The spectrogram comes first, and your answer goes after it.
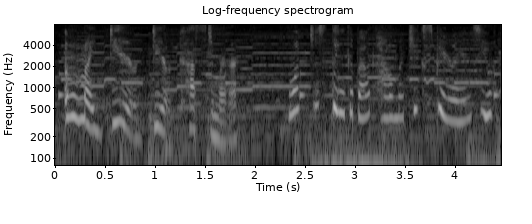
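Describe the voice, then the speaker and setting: A woman's voice: extremely high pitch, sing-song, normal speed. A woman voicing a small, mock-humble merchant creature in a video game, theatrical and wheedling. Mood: smooth-talking, wheedling. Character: small wily merchant creature running a festival ring toss. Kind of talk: video game character acting. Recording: background music under the voice.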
